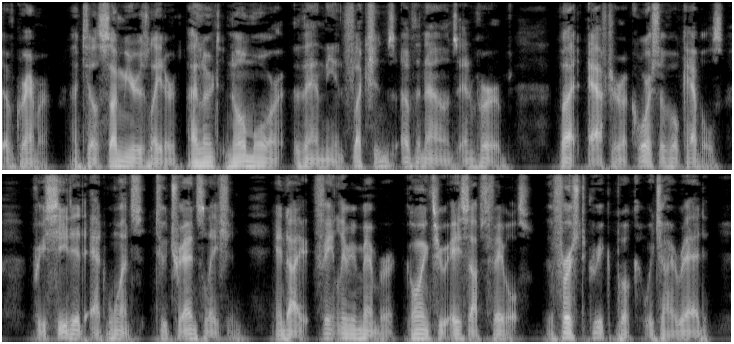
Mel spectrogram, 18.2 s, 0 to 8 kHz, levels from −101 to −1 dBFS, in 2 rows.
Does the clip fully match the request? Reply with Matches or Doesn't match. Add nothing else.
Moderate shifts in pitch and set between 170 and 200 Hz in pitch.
Doesn't match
